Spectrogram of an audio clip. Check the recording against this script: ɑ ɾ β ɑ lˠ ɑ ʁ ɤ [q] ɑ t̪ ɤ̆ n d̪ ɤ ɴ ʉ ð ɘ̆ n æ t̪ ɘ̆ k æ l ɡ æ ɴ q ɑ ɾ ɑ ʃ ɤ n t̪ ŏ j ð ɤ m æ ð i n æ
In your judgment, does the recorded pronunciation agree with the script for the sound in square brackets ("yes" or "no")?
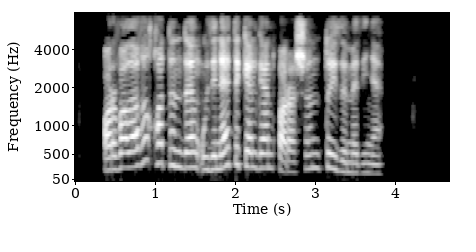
yes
